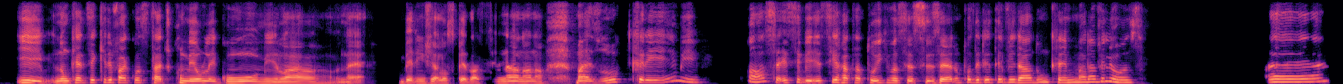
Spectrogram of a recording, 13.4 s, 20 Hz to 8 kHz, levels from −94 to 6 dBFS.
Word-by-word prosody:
E 200 -6 +5
não 185 +2 +3
quer 210 +3 +1
dizer 225 +3 -1
que 220 - -8
ele 230 - +1
vai 220 -2 +3
gostar 205 -3 0
de - - -11
comer 180 -3 +3
o - - +4
legume 160 -4 +1
lá, 140 +1 0
né? - - -3 0.3
Berinjela 145 0 +1
aos 145 0 -3
pedacinhos. 135 +4 -1
Não, 175 0 +3
não, 165 +1 -1
não. 145 -4 -5 0.3
Mas 175 -2 +1
o 220 +7 0
creme, 245 - -2 0.4
nossa, 295 +3 -1
esse 205 0 -3
b 380 - +3
esse 375 -10 +1
ratatouille 200 -3 0
que 205 - -11
vocês 190 -2 -1
fizeram 175 +1 +2
poderia 235 +1 0
ter 245 +1 -1
virado 220 -1 +2
um 245 - -1
creme 220 -1 -1
maravilhoso. 245 -2 -2 1.2
É. 265 +5 +1
210 Hz, 170 wpm, -22 LUFS, 170-240 Hz, 1.2 s, E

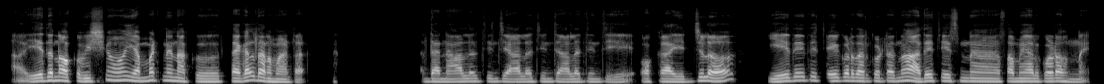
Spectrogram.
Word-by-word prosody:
ఆహ్, 80 -1 -7
ఏదన్నా 175 +3 +5
ఒక - - -7
విషయం 155 +7 -1 0.2
ఎమ్మటనే 185 +3 0
నాకు 140 0 -2 0.3
తెగలదనమాట. 140 -7 +3 1.4
దాన్ని 130 -1 0
ఆలోచించి, 135 0 -5
ఆలోచించి, 130 +1 -4
ఆలోచించి 125 0 -5 0.4
ఒక 125 - -22 0.2
ఎడ్జ్‌లో 140 +5 +2 0.6
ఏదైతే 180 +4 -1
చేయకూడదనుకుంటానో 155 -1 0
అదే 150 +4 +1
చేసినా 150 -1 -3 0.3
సమయాలు 140 0 +1
కూడా 145 +1 +4
ఉన్నాయి. 120 -1 -6
145 Hz, 110 wpm, -21 LUFS, 130-160 Hz, 1.4 s, ఏదన్నా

